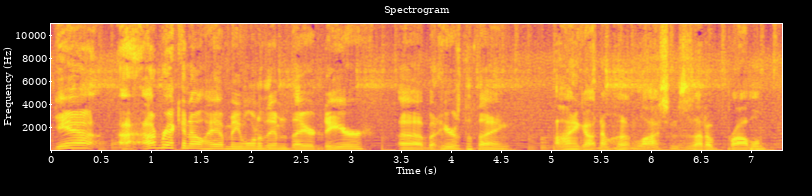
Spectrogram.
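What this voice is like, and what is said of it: Put-on country accent. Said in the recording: “you don't have to, like, put on to have a country accent. You're pretty much there.”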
